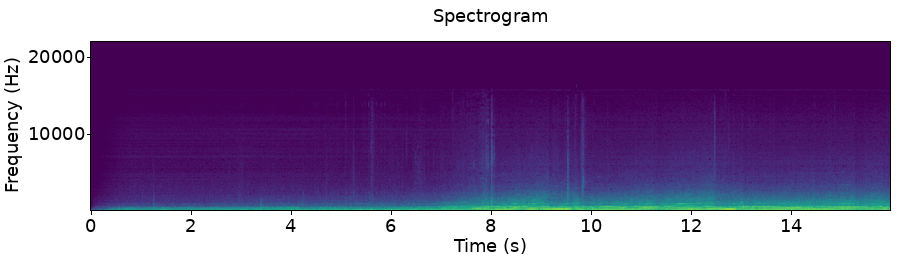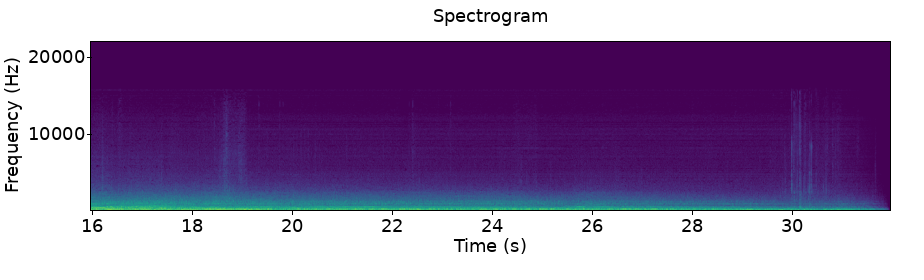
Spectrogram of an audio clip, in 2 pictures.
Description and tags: CivicSI.Accelerating.1.B
A casual take (with Camcorder JVC-520)…Trying to get out of traffic...but 44.1hs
